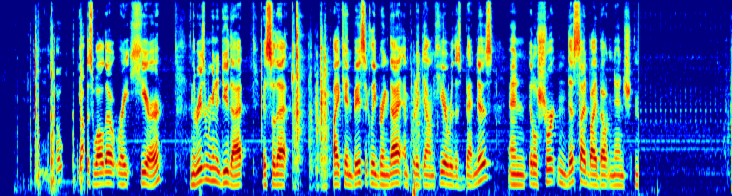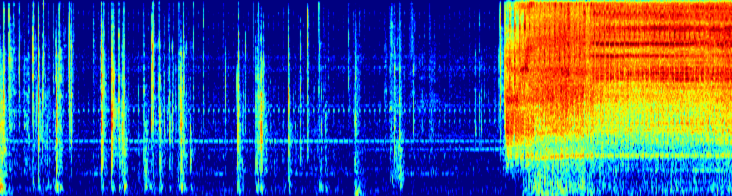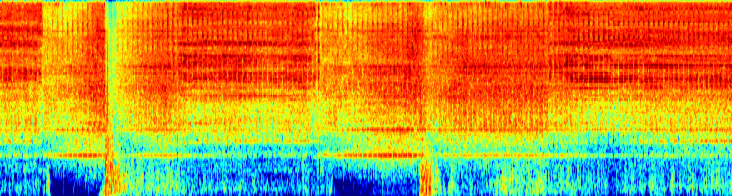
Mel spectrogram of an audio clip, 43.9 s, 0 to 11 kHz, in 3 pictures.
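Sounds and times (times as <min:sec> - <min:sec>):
power grinder whining: 0:12.8 - 0:43.9
metal parts clicking and knocking: 0:12.9 - 0:43.9.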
